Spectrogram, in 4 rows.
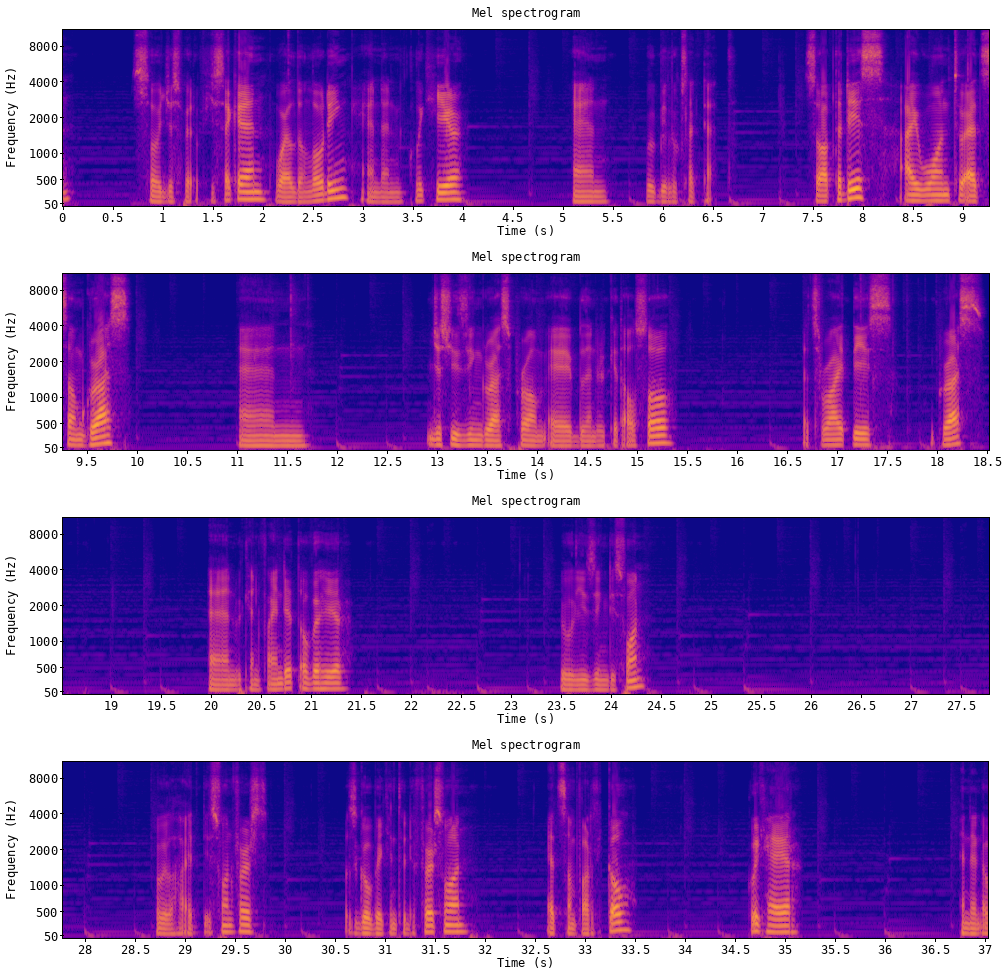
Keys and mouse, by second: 3.2 click, 4.2 click, 6.2 click, 6.7 click, 7.6 click, 8.4 click, 9.7 shift+a, 11.5 g, 11.6 x, 12.3 `, 13.3 s, 13.6 click, 15.2 click, 15.7 click, 16.4-18.0 drag, 17.7 s, 20.4 click, 21.0 click, 22.0 click, 23.4 click, 27.1 x, 27.9 x, 29.0 x, 30.1 click, 30.9 click, 32.3 click, 33.4 click, 34.4 click.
